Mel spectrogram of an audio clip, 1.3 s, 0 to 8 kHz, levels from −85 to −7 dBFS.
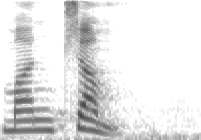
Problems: low volume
